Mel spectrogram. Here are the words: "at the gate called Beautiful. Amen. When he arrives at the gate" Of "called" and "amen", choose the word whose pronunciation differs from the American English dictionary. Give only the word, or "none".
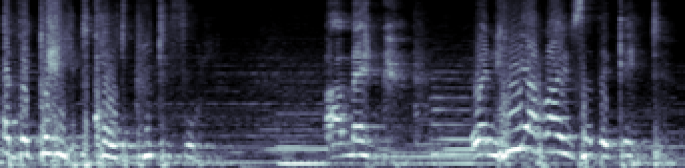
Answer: none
